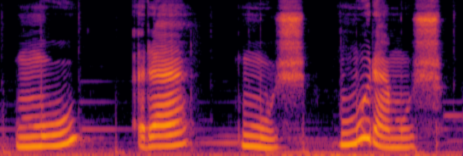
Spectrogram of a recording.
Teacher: Instead of moro, moras, mora, now we change the stress. The stress is no longer on that mo syllable. · Because we're adding a syllable, that first O we have on the second letter, instead of saying O, we change into U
